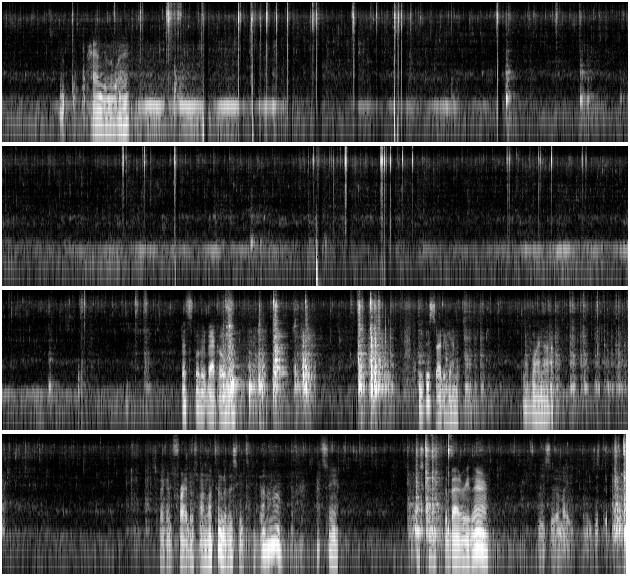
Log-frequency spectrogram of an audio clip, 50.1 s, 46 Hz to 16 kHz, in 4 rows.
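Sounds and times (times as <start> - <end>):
sparks crackling: 3.2 - 6.4, 7.4 - 8.2, 18.7 - 19.5, 20.1 - 20.8.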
